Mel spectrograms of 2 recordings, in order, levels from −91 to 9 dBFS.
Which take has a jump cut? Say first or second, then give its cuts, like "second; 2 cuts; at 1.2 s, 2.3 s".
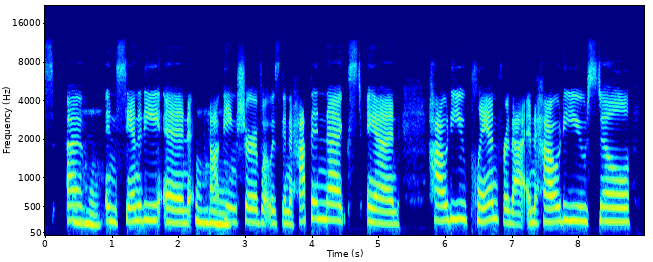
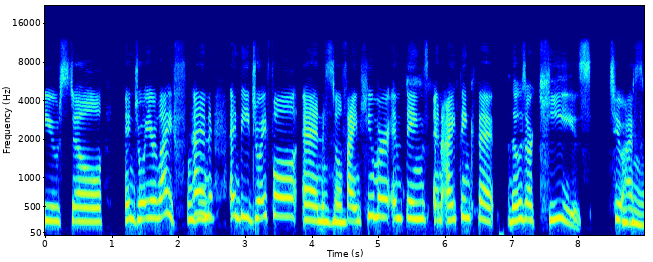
second; 1 cut; at 2.1 s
